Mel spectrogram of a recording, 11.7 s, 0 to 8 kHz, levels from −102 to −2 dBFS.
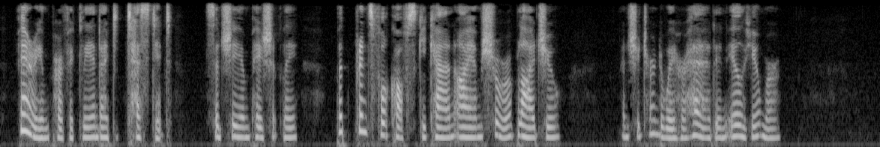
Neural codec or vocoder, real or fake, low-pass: none; real; 7.2 kHz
